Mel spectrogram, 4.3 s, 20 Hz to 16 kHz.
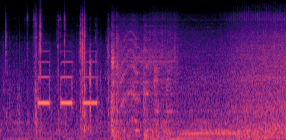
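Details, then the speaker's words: Late-1990s Jeep Cherokee XJ with about 150,000 miles and some oil leaks: after door chimes, a quick crank and catch settles into a steady, even idle with no knocks. Running like a top. "Seems to be running like a top, no problem. Got a little bit of oil leakage here and there, but that's pretty much par for the course for something with 150,000 miles."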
